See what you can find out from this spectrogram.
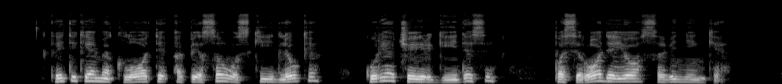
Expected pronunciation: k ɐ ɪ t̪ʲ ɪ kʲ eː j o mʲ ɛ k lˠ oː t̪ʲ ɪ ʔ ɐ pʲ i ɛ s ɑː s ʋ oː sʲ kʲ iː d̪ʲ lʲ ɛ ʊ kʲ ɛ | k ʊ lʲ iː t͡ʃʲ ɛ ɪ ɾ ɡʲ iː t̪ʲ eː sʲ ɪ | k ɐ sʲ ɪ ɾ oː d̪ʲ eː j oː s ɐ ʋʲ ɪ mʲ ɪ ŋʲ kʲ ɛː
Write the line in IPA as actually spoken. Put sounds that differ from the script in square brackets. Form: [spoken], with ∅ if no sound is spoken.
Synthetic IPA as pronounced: k ɐ ɪ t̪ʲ ɪ kʲ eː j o mʲ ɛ k lˠ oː t̪ʲ ɪ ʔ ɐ pʲ i ɛ s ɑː [∅] ʋ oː sʲ kʲ iː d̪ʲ lʲ ɛ ʊ kʲ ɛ | k ʊ [ɾʲ] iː t͡ʃʲ ɛ ɪ ɾ ɡʲ iː [d̪ʲ] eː sʲ ɪ | [p] ɐ sʲ ɪ ɾ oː d̪ʲ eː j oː s ɐ ʋʲ ɪ [nʲ] ɪ ŋʲ kʲ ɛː

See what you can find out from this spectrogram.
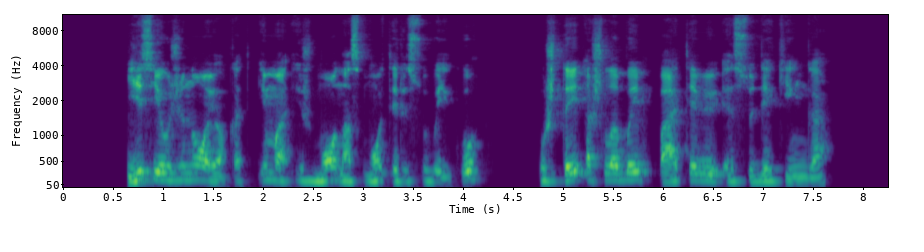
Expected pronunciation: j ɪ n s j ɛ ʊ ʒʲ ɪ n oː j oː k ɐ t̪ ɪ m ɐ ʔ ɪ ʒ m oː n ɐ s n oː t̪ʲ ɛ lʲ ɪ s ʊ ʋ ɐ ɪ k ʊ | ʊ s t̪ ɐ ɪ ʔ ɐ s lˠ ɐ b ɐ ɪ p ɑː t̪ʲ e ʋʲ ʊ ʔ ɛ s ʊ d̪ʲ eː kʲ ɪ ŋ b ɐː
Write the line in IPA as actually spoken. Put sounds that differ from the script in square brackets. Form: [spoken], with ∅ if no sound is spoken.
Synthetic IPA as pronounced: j ɪ [∅] s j ɛ ʊ ʒʲ ɪ n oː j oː k ɐ t̪ ɪ m ɐ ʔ ɪ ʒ m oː n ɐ s [m] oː t̪ʲ ɛ [ɾʲ] ɪ s ʊ ʋ ɐ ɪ k ʊ | ʊ [ʃ] t̪ ɐ ɪ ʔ ɐ [ʃ] lˠ ɐ b ɐ ɪ p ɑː t̪ʲ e ʋʲ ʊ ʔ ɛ s ʊ d̪ʲ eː kʲ ɪ ŋ [ɡ] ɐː

